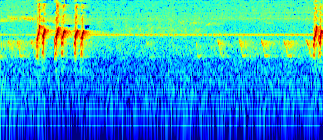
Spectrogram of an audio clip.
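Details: Decoy Stripe-throated Bulbul calling wild birds in. Loud doubled chirps repeated three times, then a run of soft, short downslurred whistles, then another loud chirp burst.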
